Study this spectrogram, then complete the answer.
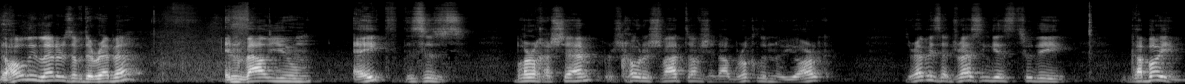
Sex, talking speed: male, 135 wpm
